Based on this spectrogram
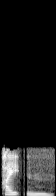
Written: heighten

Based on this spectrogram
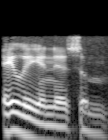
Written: alienism

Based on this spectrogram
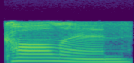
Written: call-in

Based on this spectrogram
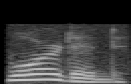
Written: warted

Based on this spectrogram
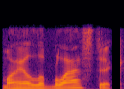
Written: myeloblastic

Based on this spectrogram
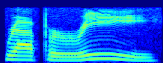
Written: rapparee

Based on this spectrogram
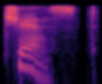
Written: chest

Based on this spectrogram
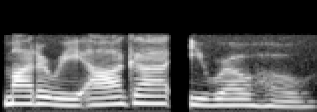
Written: Madariaga y Rojo

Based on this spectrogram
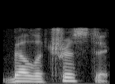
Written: belletristic

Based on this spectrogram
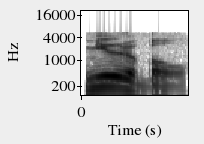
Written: mutable

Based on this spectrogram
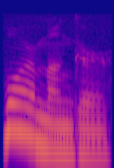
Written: warmonger

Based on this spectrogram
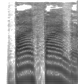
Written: bifilarly

